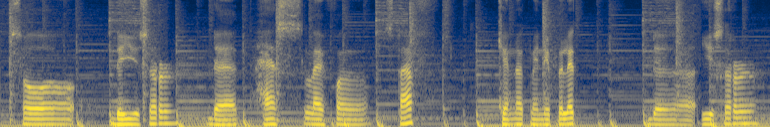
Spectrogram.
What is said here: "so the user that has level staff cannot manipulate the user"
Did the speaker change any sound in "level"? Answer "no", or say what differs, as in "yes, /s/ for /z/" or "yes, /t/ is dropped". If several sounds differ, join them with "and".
yes, /f/ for /v/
